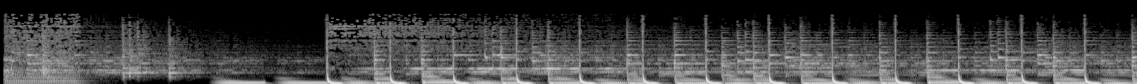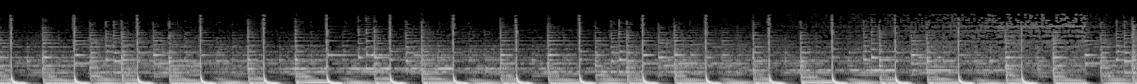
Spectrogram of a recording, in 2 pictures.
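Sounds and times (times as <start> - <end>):
background music: 0.0 - 22.7.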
